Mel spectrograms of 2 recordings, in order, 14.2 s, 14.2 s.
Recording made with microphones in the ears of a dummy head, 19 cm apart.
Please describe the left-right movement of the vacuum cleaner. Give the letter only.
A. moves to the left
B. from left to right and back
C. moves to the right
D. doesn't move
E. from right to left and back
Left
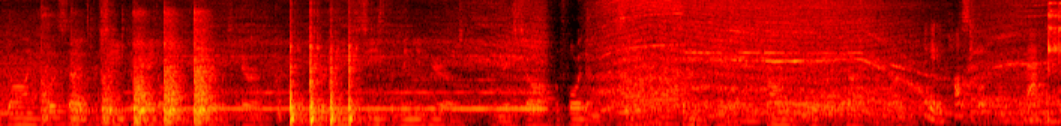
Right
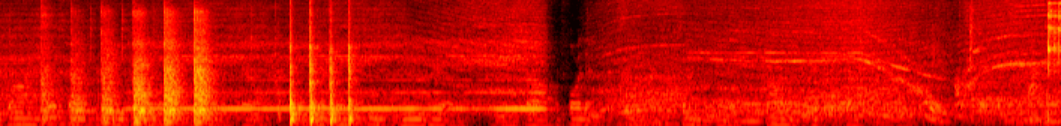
E.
